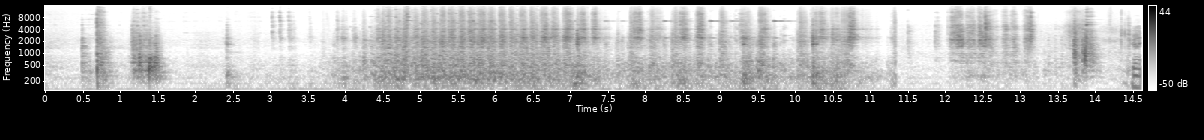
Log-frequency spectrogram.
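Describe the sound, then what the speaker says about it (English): Small hand file rasping and rubbing over a milled metal brake shoe for a 5-inch gauge railway trolley, removing the burr in irregular bursts of scraping strokes with brief pauses and clinks between. "I'm going to just clean off the swarf that's been created by the milling cutter."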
